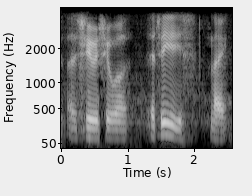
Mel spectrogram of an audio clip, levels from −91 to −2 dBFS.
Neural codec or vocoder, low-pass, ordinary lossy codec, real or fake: codec, 16 kHz, 4 kbps, X-Codec, HuBERT features, trained on LibriSpeech; 3.6 kHz; AAC, 24 kbps; fake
